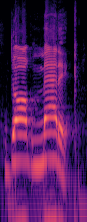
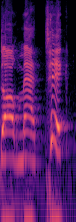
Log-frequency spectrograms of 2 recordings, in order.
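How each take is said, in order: First: The middle consonant is a soft D sound. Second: The middle consonant is a crisp T sound. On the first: The speaker calls it right. "Actually, it's the D sound" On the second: The speaker calls it wrong. "the pronunciation of this T is not the T sound"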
